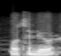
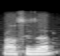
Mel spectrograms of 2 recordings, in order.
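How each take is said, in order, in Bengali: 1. মাঝের ব্যঞ্জনটি সাধারণ "d" ধ্বনি। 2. মাঝের ব্যঞ্জনটি "j" ধ্বনি। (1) "অধিকাংশ শিক্ষকেরা বা শিক্ষার্থীরা বলে প্রসিডিউর না" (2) "এর উচ্চারণ হচ্ছে প্রাচীদার"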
